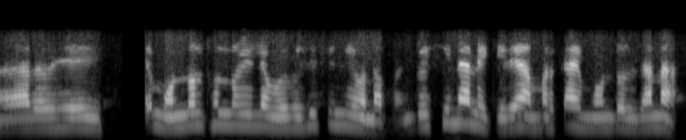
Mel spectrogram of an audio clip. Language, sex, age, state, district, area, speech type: Assamese, female, 60+, Assam, Goalpara, rural, conversation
